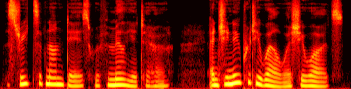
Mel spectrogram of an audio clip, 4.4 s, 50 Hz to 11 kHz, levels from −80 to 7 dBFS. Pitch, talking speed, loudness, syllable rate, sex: 205 Hz, 220 wpm, -16 LUFS, 5.8 syllables/s, female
